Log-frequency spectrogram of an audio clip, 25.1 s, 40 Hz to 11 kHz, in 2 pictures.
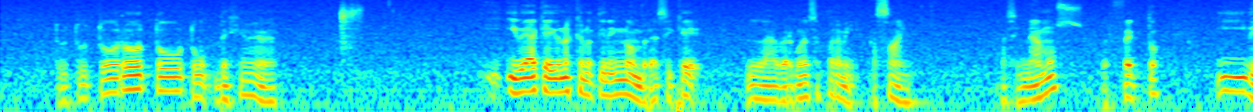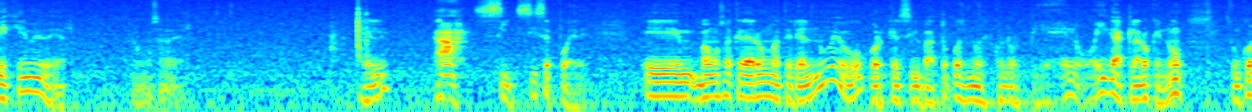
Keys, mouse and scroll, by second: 0.1 scroll down 2, 1.1-1.9 scroll down 4, 3.0-3.7 scroll down 2, 4.9-5.3 scroll down 4, 6.3 click, 9.2 click, 10.8-11.3 scroll down 2, 11.8-12.9 middle drag, 14.6 click, 16.0 l, 17.1 scroll down 2, 20.5 click, 22.2 click, 23.5-25.0 scroll down 8.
